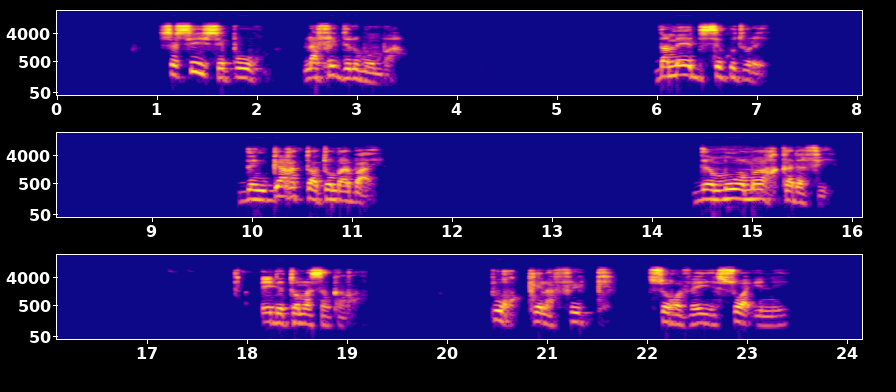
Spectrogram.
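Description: An elderly man speaks forcefully into a close microphone, in short bursts with long pauses.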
